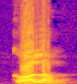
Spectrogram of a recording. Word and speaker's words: column: Haim, solemn, column, condemn, autumn. तो आपने ध्यान दिया that if I pronounce these words, I don't pronounce that न.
